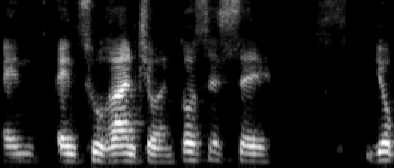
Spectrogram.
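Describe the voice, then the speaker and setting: Very slowly, a man speaks in a monotone, flat way at a fairly high pitch, the sound dry and close with no echo. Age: 70s. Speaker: sculptor. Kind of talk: interview.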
